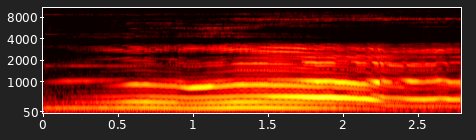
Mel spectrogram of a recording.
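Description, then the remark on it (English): A human voice imitates a zombie's moan: one long, low, droning groan with a strong harmonic buzz, wavering slightly in pitch before sliding downward near the end. No words are spoken. “Oh, it's letting out a dreadful moan.”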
